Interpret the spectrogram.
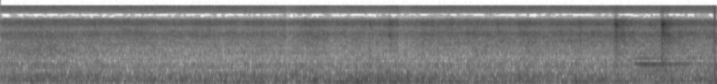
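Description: Indian Railways passenger train in motion: a steady rumble of the coach and wheels on the rails. A brief, faint high tone sounds about six seconds in.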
